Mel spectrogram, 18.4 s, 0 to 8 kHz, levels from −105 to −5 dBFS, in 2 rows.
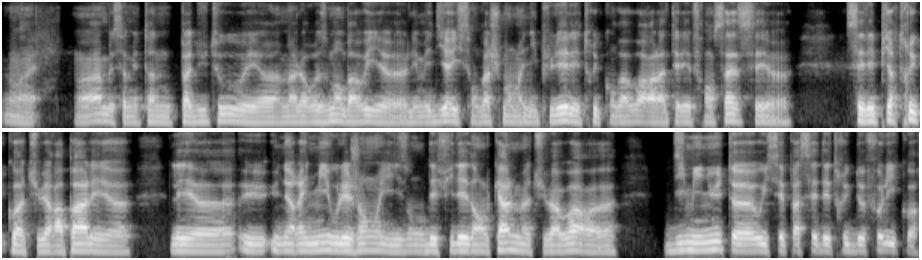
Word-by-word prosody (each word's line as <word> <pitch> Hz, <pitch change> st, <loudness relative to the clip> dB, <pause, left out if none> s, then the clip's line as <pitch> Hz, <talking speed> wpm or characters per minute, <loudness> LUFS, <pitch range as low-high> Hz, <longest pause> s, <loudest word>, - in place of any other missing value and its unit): Ouais, 95 Hz, -5 st, -8 dB, 0.4 s
ouais, 110 Hz, +5 st, 0 dB
mais 115 Hz, -3 st, -3 dB
ça 95 Hz, -, -5 dB
m'étonne 95 Hz, 0 st, -6 dB
pas 100 Hz, +1 st, +1 dB
du 105 Hz, +1 st, -5 dB
tout 115 Hz, -1 st, -1 dB
et 95 Hz, -, 0 dB
heu, 95 Hz, -1 st, -1 dB
malheureusement 100 Hz, +3 st, -2 dB
bah 100 Hz, -2 st, 0 dB
oui, 105 Hz, -1 st, -1 dB
heu, 95 Hz, -2 st, -2 dB
les 95 Hz, -1 st, -6 dB
médias 100 Hz, +4 st, -1 dB
ils 110 Hz, -, 0 dB
sont 100 Hz, -, -6 dB
vachement 100 Hz, +1 st, -4 dB
manipulés, 100 Hz, +5 st, +1 dB
les 110 Hz, -4 st, 0 dB
trucs 115 Hz, -4 st, -6 dB
qu'on -, -, -12 dB
va 100 Hz, 0 st, -2 dB
voir 100 Hz, -1 st, 0 dB
à -, -, +3 dB
la -, -, 0 dB
télé 95 Hz, 0 st, -3 dB
française, 100 Hz, +3 st, -1 dB
c'est, -, -, -2 dB
heu, -, -, -6 dB, 0.5 s
c'est 115 Hz, -, +2 dB
les 115 Hz, +1 st, +5 dB
pires 130 Hz, +1 st, +1 dB
trucs 140 Hz, -3 st, +1 dB
quoi, 110 Hz, -3 st, +1 dB
tu 110 Hz, -, -5 dB
verras 105 Hz, -1 st, +3 dB
pas 120 Hz, +2 st, +7 dB
les, 110 Hz, -3 st, -1 dB
heu, 100 Hz, -1 st, -4 dB, 0.4 s
les, 115 Hz, 0 st, +3 dB
heu, 110 Hz, 0 st, 0 dB
u 115 Hz, -2 st, -1 dB
une 120 Hz, -2 st, -3 dB
heure 120 Hz, 0 st, +2 dB
et 120 Hz, -, +2 dB
demie 130 Hz, +2 st, +2 dB
où 125 Hz, -, +2 dB
les 120 Hz, 0 st, +6 dB
gens 125 Hz, +2 st, -2 dB
ils 110 Hz, -2 st, -3 dB
ont 110 Hz, 0 st, -5 dB
défilé 120 Hz, +2 st, +3 dB
dans 115 Hz, -1 st, +1 dB
le 115 Hz, -, -5 dB
calme, 135 Hz, -1 st, +4 dB
heu, 115 Hz, -, -3 dB
tu 110 Hz, -, -7 dB
vas 110 Hz, 0 st, +2 dB
voir, 115 Hz, -1 st, +3 dB
heu, 105 Hz, 0 st, -4 dB, 0.5 s
10 120 Hz, +3 st, -3 dB
minutes, 135 Hz, +2 st, +1 dB
heu, 115 Hz, 0 st, +5 dB
où 120 Hz, -, +2 dB
il 115 Hz, -, -2 dB
s'est -, -, -1 dB
passé 115 Hz, +1 st, -2 dB
des 115 Hz, 0 st, 0 dB
trucs 120 Hz, -2 st, -7 dB
de 115 Hz, +1 st, -1 dB
folie 120 Hz, 0 st, -3 dB
quoi. -, -, -8 dB
110 Hz, 240 wpm, -22 LUFS, 100-120 Hz, 0.5 s, pas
